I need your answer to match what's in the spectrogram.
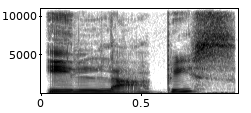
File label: pencil, italian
